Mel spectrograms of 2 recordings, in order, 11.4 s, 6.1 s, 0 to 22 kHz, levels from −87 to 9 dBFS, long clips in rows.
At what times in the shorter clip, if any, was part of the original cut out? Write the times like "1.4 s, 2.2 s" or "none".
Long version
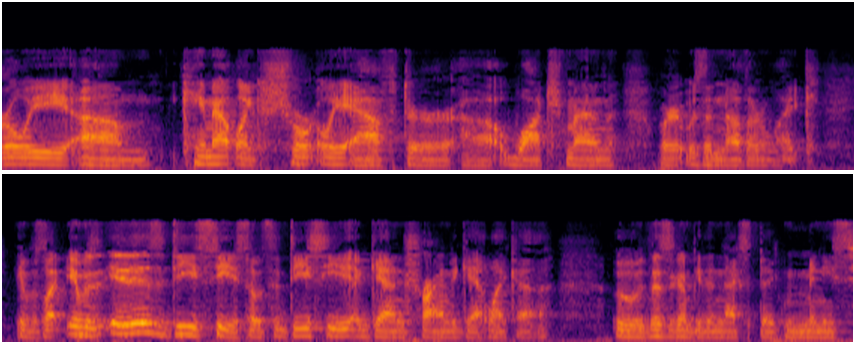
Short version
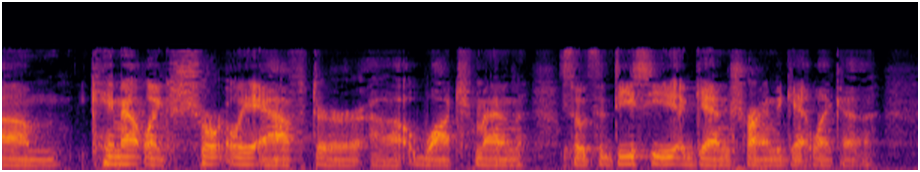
3.7 s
